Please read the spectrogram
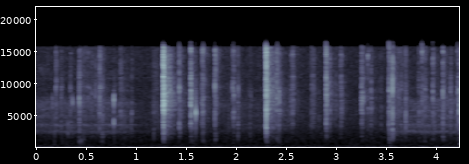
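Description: Typing on a computer keyboard: quiet, irregularly spaced keystrokes.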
